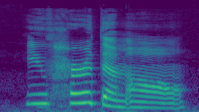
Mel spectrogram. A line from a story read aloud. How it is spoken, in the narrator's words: Keeley whines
